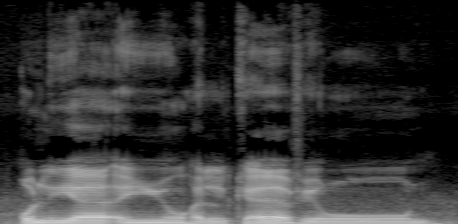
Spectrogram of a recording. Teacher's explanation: یا بغیر کھینچے بھی آپ پڑھ سکتے ہیں، صرف 2 حرکت کھینچ کر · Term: مد منفصل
